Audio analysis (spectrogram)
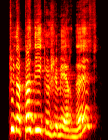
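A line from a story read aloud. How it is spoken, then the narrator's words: Exclaiming. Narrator (French): s'écria Geneviève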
